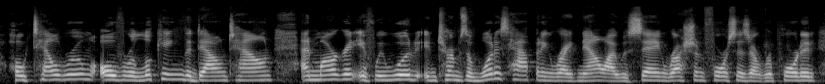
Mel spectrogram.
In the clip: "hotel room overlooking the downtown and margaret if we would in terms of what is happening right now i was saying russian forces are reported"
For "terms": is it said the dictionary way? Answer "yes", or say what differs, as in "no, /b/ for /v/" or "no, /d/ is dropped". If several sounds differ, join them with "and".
yes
